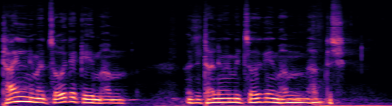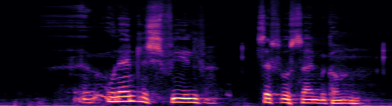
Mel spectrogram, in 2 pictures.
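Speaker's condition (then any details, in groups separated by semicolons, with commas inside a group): Parkinson's disease; needs much training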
